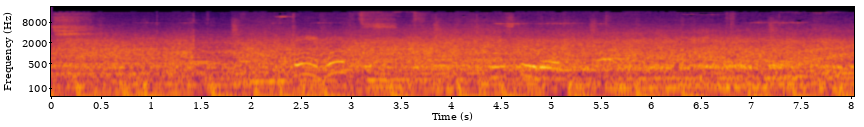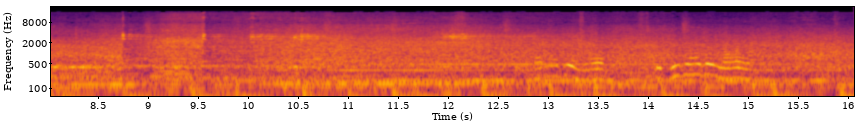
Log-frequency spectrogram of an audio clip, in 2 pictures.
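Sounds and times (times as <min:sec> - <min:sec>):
city road traffic: 0:00.0 - 0:16.0.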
